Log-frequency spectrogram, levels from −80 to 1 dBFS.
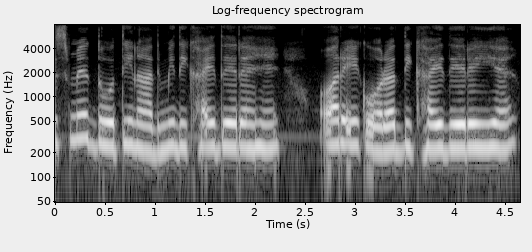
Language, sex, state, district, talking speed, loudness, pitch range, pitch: Hindi, female, Jharkhand, Deoghar, 195 wpm, -14 LUFS, 230-245 Hz, 235 Hz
